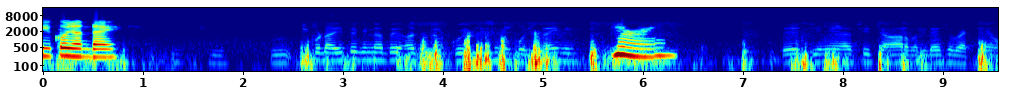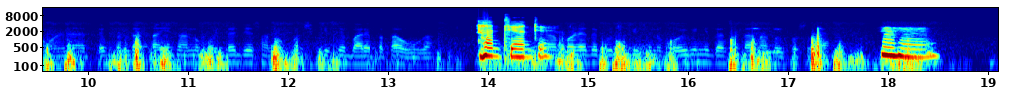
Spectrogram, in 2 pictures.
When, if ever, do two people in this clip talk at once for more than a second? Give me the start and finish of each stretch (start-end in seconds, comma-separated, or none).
none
